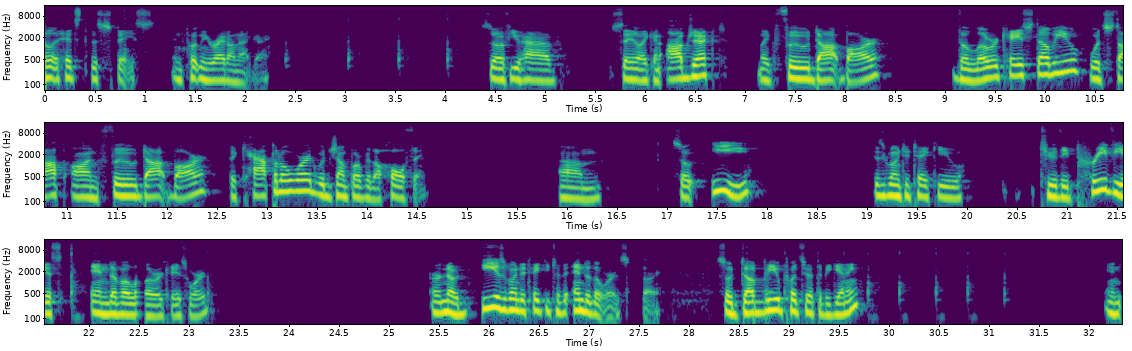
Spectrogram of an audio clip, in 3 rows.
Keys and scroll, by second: 0.0-32.3 typing.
